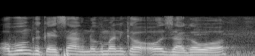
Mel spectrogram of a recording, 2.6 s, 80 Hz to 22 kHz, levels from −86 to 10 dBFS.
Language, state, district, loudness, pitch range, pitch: Kokborok, Tripura, West Tripura, -12 LUFS, 150-180 Hz, 170 Hz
